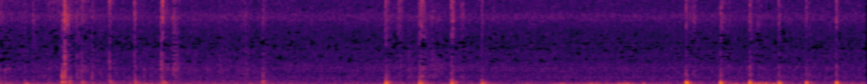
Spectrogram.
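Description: A kitten moving around inside a cardboard box, making irregular soft thumps and taps against the cardboard in three short flurries.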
